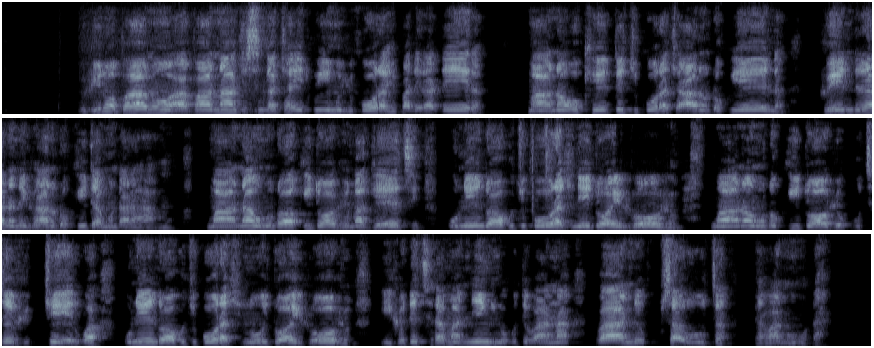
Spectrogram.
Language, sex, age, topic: Ndau, female, 36-49, education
